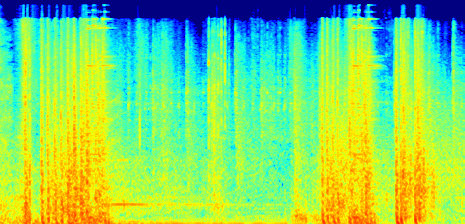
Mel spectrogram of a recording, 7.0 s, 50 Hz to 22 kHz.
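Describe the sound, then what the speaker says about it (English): Gunfire in the video game Stalker 2 comes in rapid automatic bursts, loud and close, with brief pauses between volleys and a faint steady hum beneath. "Why are they shooting at us?"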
